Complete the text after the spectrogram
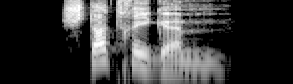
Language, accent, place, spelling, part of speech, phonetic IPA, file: German, Germany, Berlin, stottrigem, adjective, [ˈʃtɔtʁɪɡəm], De-stottrigem.ogg
- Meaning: strong dative masculine/neuter singular of stottrig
